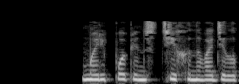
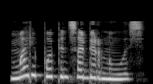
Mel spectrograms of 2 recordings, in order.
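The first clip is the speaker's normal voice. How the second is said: plain reading voice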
